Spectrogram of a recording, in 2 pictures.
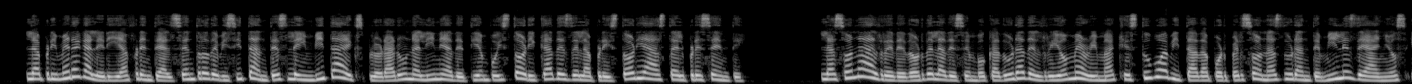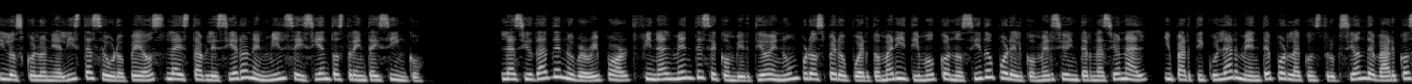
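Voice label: spanish, audio tour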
